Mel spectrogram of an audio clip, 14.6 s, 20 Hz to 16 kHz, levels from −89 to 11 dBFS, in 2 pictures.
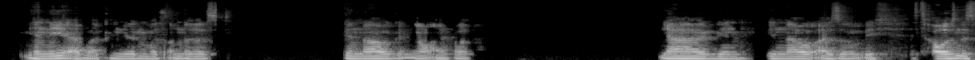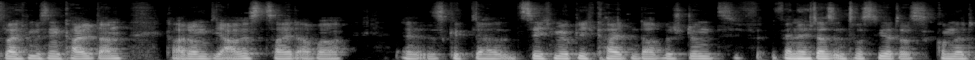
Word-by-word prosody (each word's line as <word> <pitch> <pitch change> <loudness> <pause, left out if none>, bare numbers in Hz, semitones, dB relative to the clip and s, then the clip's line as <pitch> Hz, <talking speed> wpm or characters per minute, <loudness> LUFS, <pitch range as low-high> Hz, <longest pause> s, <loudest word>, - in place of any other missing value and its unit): Ja 140 -5 +1
ne, 145 +3 +3
aber 145 - 0
g 145 -2 -5
irgendwas 135 0 -2
anderes. 135 -1 -2 0.9
Genau, 140 -1 +3
genau, 165 -3 -3
einfach 140 0 -4 1.4
Ja, 140 -1 +5
ge 130 0 -3
genau, 135 0 +1
also 135 +2 -1
ich 130 +1 -6 0.2
draußen 135 +2 +5
ist 140 -1 0
vielleicht 135 0 +2
'n - - +2
bisschen 140 -1 0
kalt 135 +1 0
dann, 145 0 +1 0.3
gerade 135 - -1
um 135 0 +1
die 135 - -4
Jahreszeit, 135 -1 -1
aber, 130 -1 -3 0.4
äh, 135 - -2
es 130 0 -7
gibt 135 0 -4
ja 130 0 -1
zig 135 0 -1
Möglichkeiten 135 -1 +1
da 130 -1 -1
bestimmt, 135 0 -3 0.2
w - - -17
wenn 145 -5 +4
euch 135 0 +8
das 140 -1 +6
interessiert, 135 0 0
das 135 +2 -6
kommt 130 -2 -1
135 Hz, 170 wpm, -22 LUFS, 135-140 Hz, 1.4 s, euch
